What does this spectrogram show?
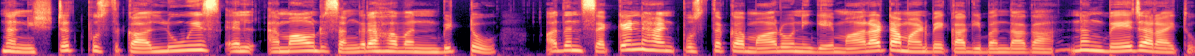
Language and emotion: Kannada, sad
